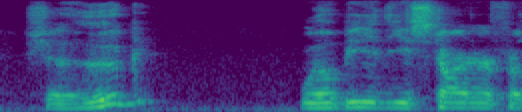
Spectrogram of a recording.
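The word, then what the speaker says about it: Shough: Shahoo will be the starter for the Saints the rest of the year. Tyler Shug.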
